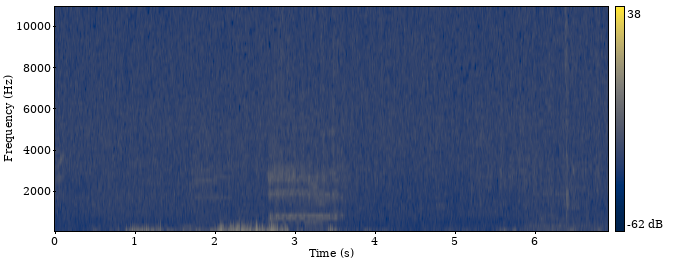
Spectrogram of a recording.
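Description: A sheep bleats once, loud and close, during herding practice in Leona Valley, surrounded by rustling and wind-like movement noise, with a few softer thumps afterward.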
